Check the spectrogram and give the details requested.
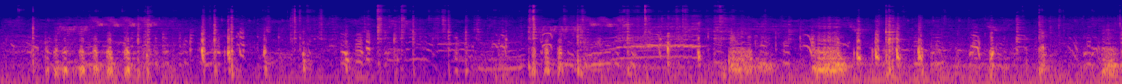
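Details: Chickens clucking and calling in short harmonic bursts, several overlapping voices scattered through the stretch, with a louder cluster near the end; clicks and knocks and a low background hum around them.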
